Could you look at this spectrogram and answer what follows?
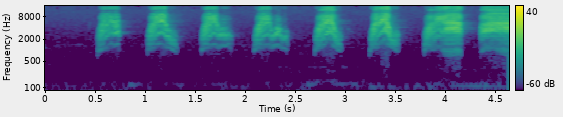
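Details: Long-tailed Shrike singing mimicked fillings over a base song: a series of seven loud, harsh, rasping screeches, roughly two each second, growing stronger toward the end.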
